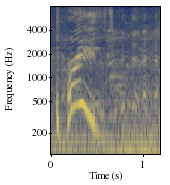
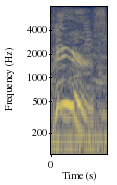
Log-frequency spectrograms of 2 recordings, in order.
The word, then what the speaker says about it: Preice: My name is Priest. Pre-Ice. Who's that peers? He called me peers? All right, y'all, listen. My name is Priest, not peers.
